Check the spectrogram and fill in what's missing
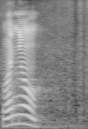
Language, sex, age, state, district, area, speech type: Sindhi, female, 60+, Delhi, South Delhi, urban, read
